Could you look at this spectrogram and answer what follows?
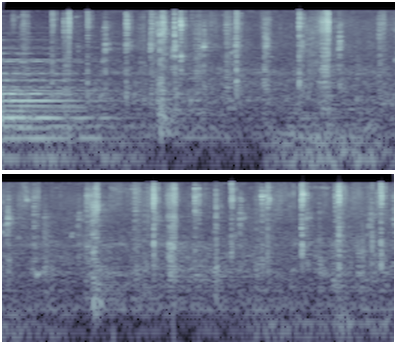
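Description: Orchestral string music fading out, then a rapid, irregular patter of sharp clicks, several a second.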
